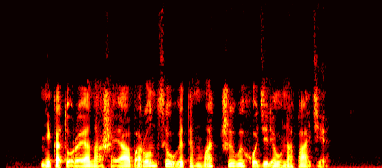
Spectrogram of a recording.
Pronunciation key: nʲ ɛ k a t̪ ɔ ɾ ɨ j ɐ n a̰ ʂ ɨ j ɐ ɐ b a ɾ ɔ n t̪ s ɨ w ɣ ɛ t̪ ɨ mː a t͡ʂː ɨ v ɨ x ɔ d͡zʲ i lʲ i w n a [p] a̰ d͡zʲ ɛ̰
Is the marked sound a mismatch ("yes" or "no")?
no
